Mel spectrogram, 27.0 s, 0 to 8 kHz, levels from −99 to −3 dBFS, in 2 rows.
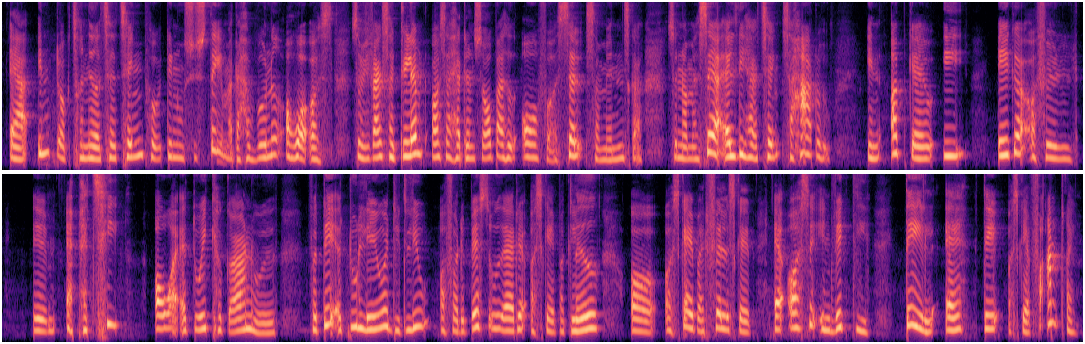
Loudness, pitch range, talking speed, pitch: -21 LUFS, 210-255 Hz, 200 wpm, 230 Hz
